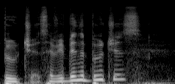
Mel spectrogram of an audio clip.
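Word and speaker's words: Booches: like Butch's but pronounced Booch's? Yes.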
